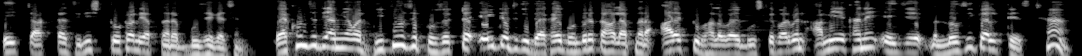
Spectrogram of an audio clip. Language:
Bangla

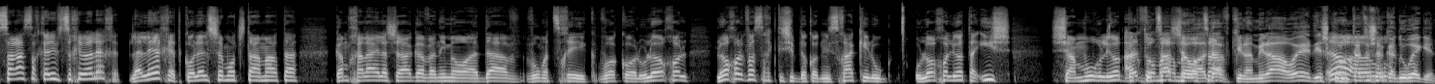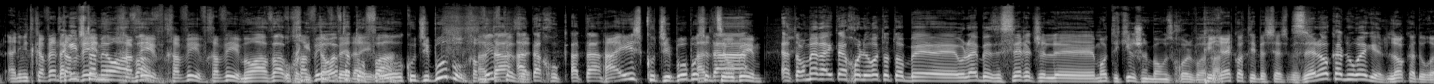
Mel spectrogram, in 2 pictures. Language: Hebrew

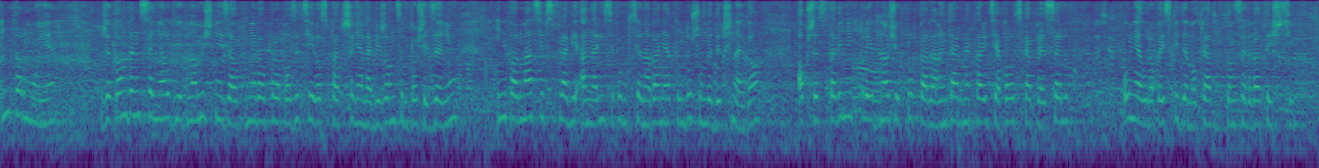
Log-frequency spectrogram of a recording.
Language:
Polish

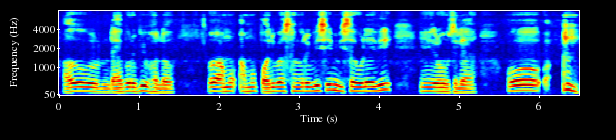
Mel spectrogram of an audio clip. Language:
Odia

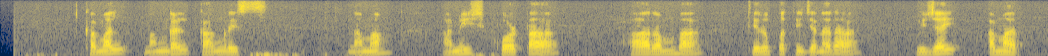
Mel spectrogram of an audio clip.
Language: Kannada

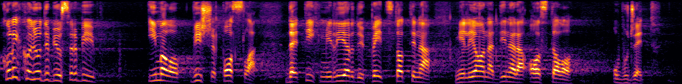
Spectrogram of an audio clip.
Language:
Serbian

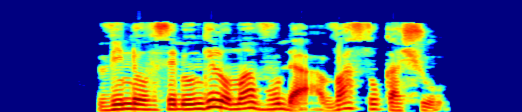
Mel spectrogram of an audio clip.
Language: Taita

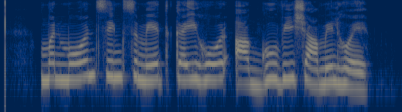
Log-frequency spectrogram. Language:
Punjabi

